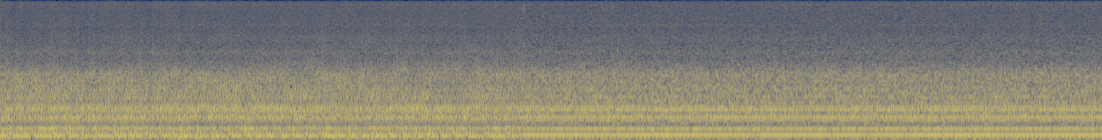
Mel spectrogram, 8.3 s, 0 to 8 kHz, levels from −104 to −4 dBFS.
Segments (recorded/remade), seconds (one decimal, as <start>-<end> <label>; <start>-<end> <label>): 0.0-3.9 remade; 3.9-8.3 recorded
